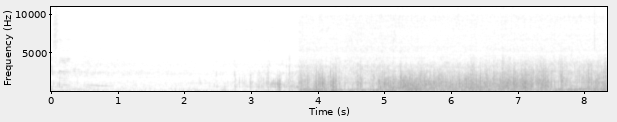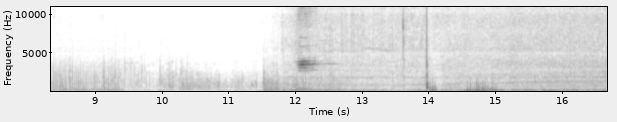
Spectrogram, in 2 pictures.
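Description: Motorbike on the move: rushing wind over the microphone and engine and road noise, which swell about three seconds in as the bike gathers speed. It grows louder still from about twelve seconds, with two sharp clicks soon after.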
